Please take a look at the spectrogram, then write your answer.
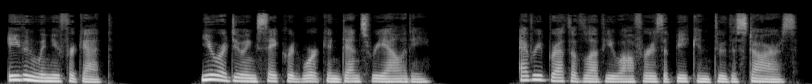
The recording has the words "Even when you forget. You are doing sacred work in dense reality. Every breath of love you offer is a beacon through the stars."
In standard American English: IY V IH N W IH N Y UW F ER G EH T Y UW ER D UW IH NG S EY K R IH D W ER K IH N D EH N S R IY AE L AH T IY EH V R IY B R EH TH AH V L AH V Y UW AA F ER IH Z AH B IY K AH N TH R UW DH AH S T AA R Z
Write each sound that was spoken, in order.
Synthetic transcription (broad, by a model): IY V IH N W IH N Y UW F ER G EH T Y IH ER D UW IH NG S EY K R IH D W ER K IH N D EH N S R IY AE L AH T IY EH V R IY B R EH TH AH V L AH V Y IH AA F ER IH Z AH B IY K AH N TH R UW DH AH S T AA R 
